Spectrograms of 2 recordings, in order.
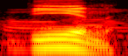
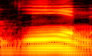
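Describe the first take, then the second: First: The word starts with a v sound. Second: The word starts with a y sound. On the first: This is the standard pronunciation. "instead of vien" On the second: This is the local Saigon pronunciation. "I said bum bo yin"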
